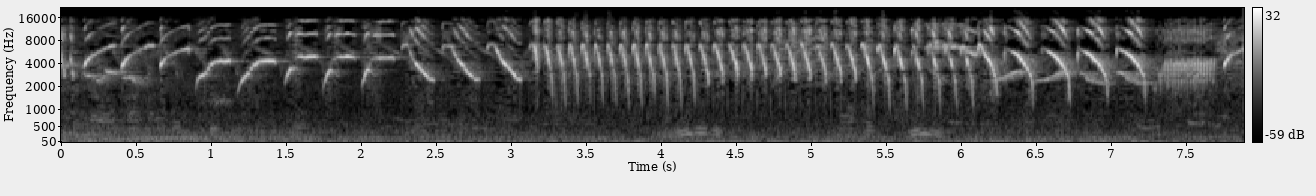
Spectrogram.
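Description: A canary sings fast, continuous phrases of high whistled slurs, then breaks into a rapid rolling trill of about four notes a second before returning to looping whistles.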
